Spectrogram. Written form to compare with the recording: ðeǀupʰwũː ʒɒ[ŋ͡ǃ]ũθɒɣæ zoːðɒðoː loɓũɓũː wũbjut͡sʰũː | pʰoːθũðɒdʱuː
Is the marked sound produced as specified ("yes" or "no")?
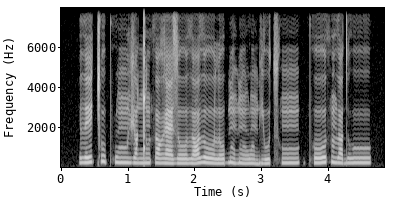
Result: yes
